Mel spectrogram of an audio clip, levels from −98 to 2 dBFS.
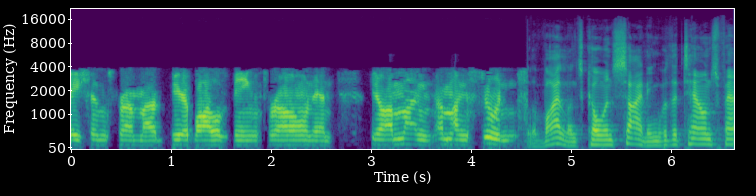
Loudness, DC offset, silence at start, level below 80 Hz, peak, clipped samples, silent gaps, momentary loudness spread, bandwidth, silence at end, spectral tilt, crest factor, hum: -18 LUFS; under 0.1%; 0 s; -58 dBFS; 0 dBFS; under 0.1%; none; 8 LU; 15.5 kHz; 0 s; -4 dB/octave; 18 dB; none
